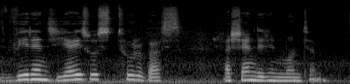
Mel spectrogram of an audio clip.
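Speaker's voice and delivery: plain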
